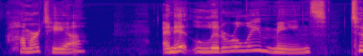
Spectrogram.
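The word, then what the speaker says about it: ἁμαρτία: you have the greek and it means it's pronounced hammertia and it literally means to miss the mark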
